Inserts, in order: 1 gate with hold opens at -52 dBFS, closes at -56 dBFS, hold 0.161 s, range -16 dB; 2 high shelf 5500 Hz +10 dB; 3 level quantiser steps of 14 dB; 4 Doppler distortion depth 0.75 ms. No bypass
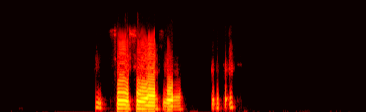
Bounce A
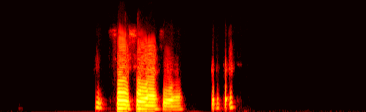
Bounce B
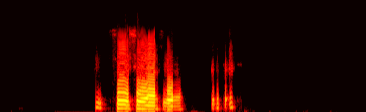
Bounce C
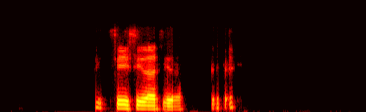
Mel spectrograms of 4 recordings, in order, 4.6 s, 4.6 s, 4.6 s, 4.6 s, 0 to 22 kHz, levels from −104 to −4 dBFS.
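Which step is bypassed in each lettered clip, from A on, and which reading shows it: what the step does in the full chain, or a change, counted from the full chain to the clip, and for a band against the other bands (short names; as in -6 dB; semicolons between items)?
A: 3, 125 Hz band +2.0 dB; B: 2, 4 kHz band -2.0 dB; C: 4, 1 kHz band -17.5 dB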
